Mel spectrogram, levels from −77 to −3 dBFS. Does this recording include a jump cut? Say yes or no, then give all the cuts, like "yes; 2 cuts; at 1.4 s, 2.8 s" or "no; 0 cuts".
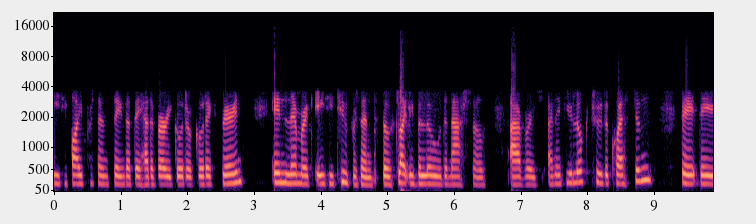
no; 0 cuts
